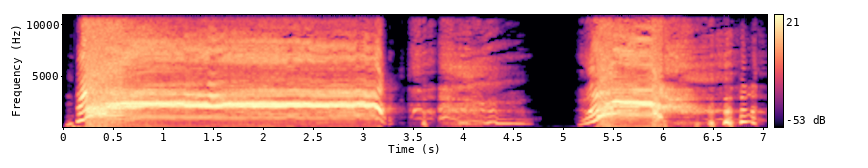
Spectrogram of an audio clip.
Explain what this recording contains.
so frustrated
WARNING: EXTREMELY LOUD!!
this scream is of pure frustration of losing another night at FNaF4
